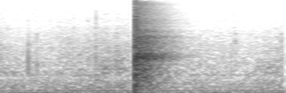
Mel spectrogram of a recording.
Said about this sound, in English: It's just things that we could sync up the audio to. Clap sync.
